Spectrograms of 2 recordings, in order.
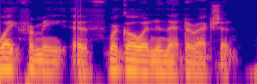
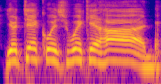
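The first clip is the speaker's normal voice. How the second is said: higher, hammed-up Boston twang; Boston lady accent; 5 semitones higher, 4 dB louder than usual. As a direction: play a broad Boston local calling out. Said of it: "the Boston lady accent".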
